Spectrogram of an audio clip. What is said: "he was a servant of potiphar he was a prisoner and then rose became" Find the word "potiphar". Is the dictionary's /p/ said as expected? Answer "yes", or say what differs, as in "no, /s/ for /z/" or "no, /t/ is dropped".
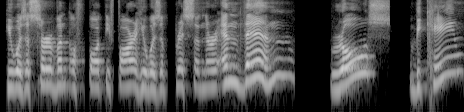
yes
